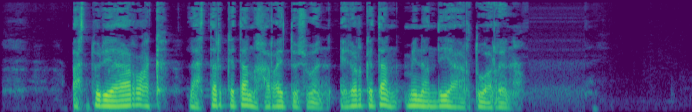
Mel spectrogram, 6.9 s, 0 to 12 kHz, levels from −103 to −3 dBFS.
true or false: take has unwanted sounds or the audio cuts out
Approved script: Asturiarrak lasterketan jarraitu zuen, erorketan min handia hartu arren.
false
